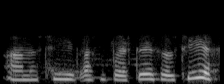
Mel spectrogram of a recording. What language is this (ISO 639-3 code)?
kas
